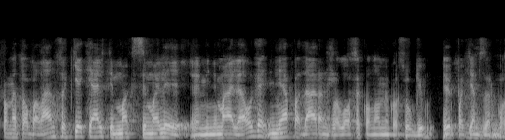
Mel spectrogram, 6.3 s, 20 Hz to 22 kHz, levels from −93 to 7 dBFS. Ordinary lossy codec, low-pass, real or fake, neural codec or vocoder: AAC, 32 kbps; 7.2 kHz; real; none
